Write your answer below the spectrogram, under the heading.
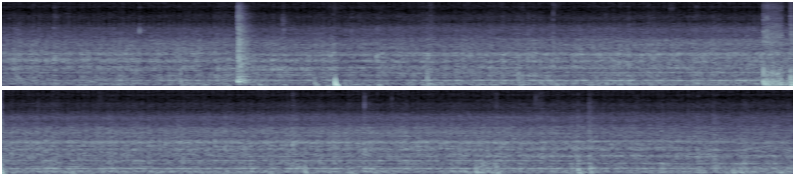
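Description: Steady mechanical hum of a household appliance, broken by two sharp knocks about two and three seconds in and a brief clatter near eight seconds.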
